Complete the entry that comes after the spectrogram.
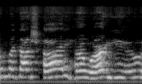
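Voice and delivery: high, loud, eager, gushing, acted out. Retelling answering a call from Jesse's mom, reenacting own excited greeting. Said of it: "So I got real excited".

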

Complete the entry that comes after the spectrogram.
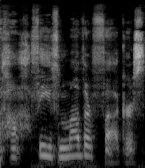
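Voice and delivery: very soft, quiet words sighed under the breath. Retelling how Celine reacted to hearing Jack never existed: imitating a sigh. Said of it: "not gasp, but sigh".

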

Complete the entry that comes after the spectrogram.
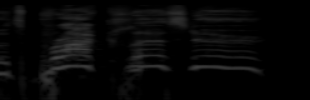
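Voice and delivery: very high-pitched, loud announcer-style shout. Retelling how a wrestler shouted his own intro, Paul Heyman style intro shout. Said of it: "he sounded like Paul Heyman".

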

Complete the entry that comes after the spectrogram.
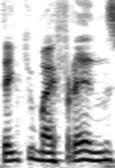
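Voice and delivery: put-on Italian accent. Showing how a guy's written messages read, the speaker uses an italian accent. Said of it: "c'est mon accent italien".

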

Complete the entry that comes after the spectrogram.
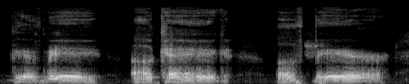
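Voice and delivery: put-on wolf voice. Recalling a social gathering, trying the line in a wolf voice. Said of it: "in the wolf voice, you know, and I'm going to try to do my best here".

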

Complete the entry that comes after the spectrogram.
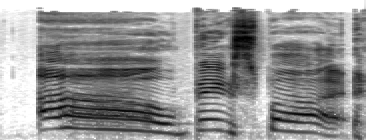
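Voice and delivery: put-on shrieking, very high screamed voice. Acting out how he screams his head off while reacting to stuff, imitating someone screaming. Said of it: "just him screaming like".

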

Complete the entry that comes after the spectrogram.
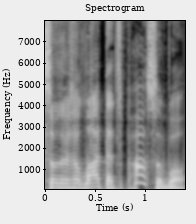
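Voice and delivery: voice breaking and cracking up high. Talking with another speaker about what is possible, voice cracking. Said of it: "Voice crack, by the way".

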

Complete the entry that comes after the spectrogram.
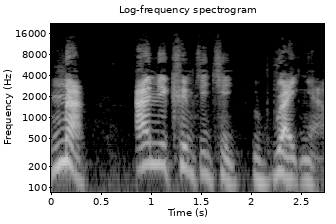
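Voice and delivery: put-on whiny cartoonish boy voice. Mocking how the other speaker sounded, in a Cartman voice. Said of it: "You sound like just like a guy named Cartman going".

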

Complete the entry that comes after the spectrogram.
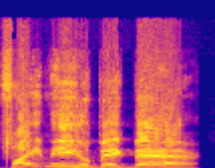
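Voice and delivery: very slow, high, drawn-out, full-throated scream at full volume. Playing a character in a game, challenging a bear: screaming at the top of lungs. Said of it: "scream at the top of my lungs".

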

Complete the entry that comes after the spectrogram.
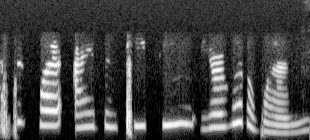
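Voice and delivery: soft, kind put-on tone. Comparing how two teachers talked to parents, imitating Mrs. A's gentle voice. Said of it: "in a gentle, kind voice".

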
